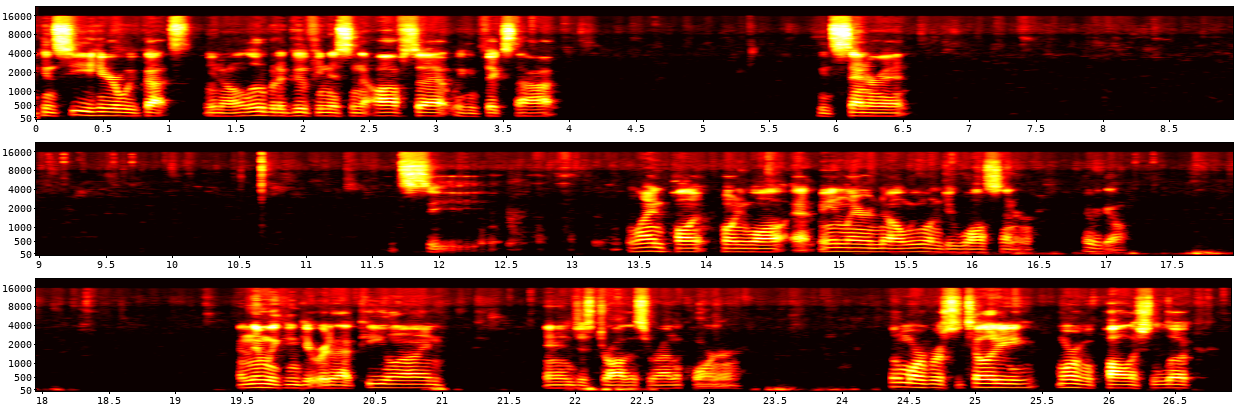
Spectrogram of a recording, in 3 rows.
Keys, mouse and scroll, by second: 3.5 click, 9.0 click, 9.4 click, 15.6 click, 17.1 click, 21.4 click, 22.2 click, 25.0 click, 26.6 click.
